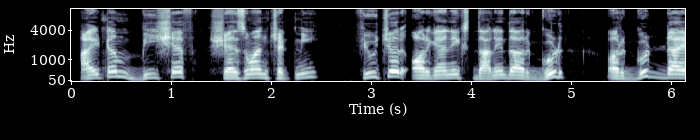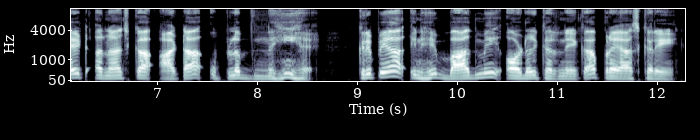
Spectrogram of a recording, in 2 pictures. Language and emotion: Hindi, neutral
